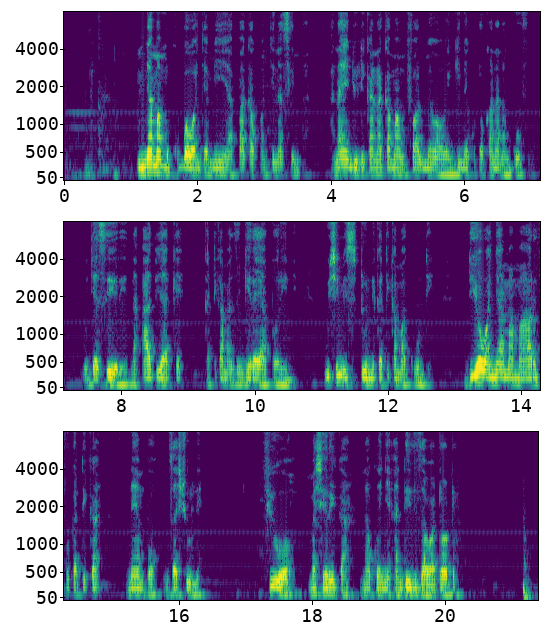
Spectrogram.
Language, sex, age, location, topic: Swahili, male, 18-24, Nairobi, government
